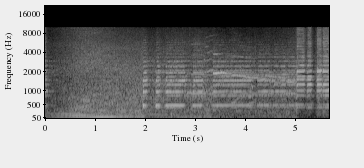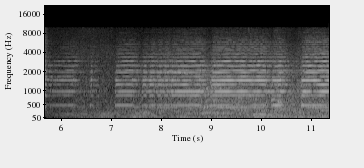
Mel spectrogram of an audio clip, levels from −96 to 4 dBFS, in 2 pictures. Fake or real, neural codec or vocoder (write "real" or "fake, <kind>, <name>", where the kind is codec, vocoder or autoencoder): real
